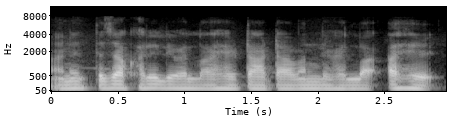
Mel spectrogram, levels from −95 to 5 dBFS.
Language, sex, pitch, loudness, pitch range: Marathi, male, 95 Hz, -19 LUFS, 95-100 Hz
